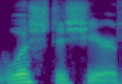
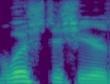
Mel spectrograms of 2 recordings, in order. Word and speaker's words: Worcestershire: No, AJ, it is not pronounced that way the in Midwest United States. We pronounce it Worcestershire sauce. I know it's pronounced differently in the UK, but that is one thing where we're separated by a common language, right? Okay, so it is Worcestershire sauce in the Midwest.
